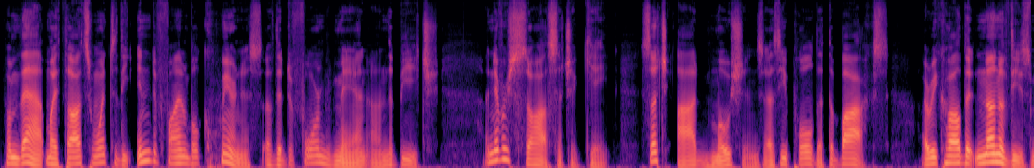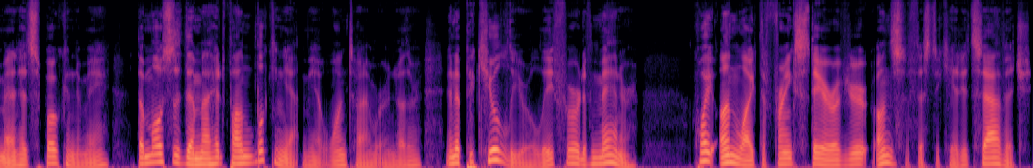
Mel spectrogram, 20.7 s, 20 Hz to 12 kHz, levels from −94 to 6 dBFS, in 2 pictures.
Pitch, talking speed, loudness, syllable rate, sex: 110 Hz, 205 wpm, -23 LUFS, 5.8 syllables/s, male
